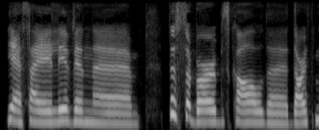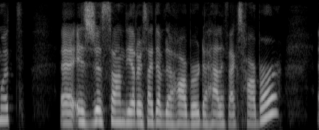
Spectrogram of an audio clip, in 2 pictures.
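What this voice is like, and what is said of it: Quebec French accent. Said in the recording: “Based from my accent, I am clearly not from Nova Scotia. I'm from Quebec. ... my mother tongue is French, from Quebec ... that beautiful French accent”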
